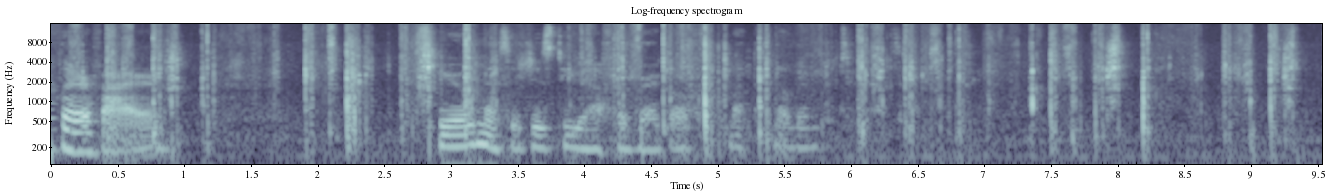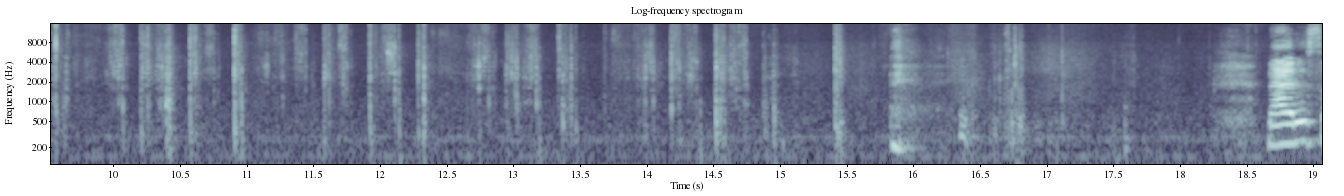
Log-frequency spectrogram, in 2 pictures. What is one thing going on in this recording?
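Playing cards riffle and flick softly as they are shuffled by hand.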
